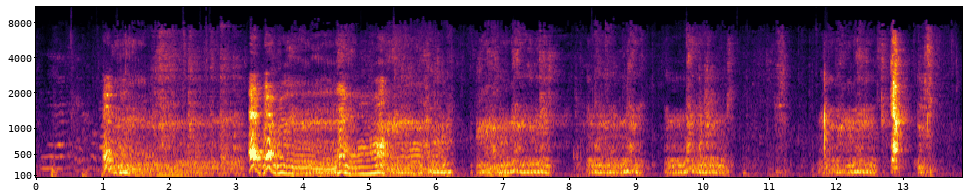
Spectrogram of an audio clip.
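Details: Playful husky puppy in a tug-of-war game with a poodle mix, giving a series of harsh growls in separate bursts of one to two seconds, some rising into sharper snarling yelps, with short silent gaps between.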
